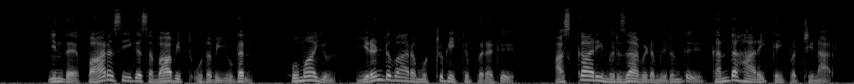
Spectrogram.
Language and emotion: Tamil, neutral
